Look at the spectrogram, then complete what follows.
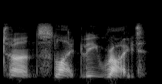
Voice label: technology sat nav male voice english turn slightly right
